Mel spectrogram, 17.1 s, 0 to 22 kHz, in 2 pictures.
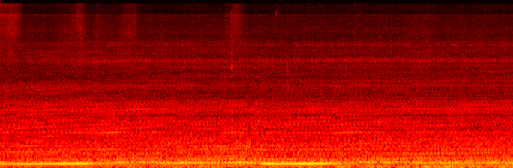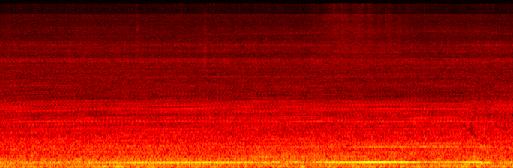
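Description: A stock 2000 Ford Excursion XLT with a 7.3L Powerstroke diesel and 4WD drives on the road, its engine giving a steady low drone with rising pulls under shifts, close and continuous with no talk.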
